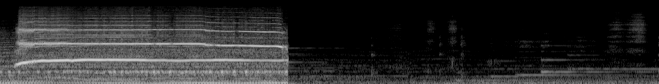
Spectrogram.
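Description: A loud scream held on one high pitch for nearly three seconds, rising as it starts and cut off abruptly. It is followed by soft music of long held notes.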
